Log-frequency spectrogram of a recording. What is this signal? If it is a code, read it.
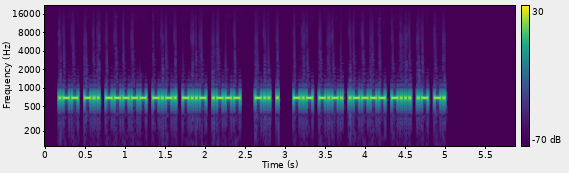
Morse code, heard as a keyed tone, about 41 wpm, 690 Hz. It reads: WD0CXJ DE KC1BAN
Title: USA Callsign DE Callsign - 6 Characters - 45wpm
